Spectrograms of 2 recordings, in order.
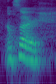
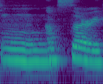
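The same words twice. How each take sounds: First: The apology sounds insincere and dismissive. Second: The apology sounds sincere and genuine. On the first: The speaker does not truly regret it. "But the other one is" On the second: The speaker truly regrets it.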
